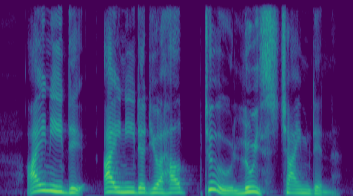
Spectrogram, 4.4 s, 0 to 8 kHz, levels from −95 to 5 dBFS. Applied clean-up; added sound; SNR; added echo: none; none; none; none.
